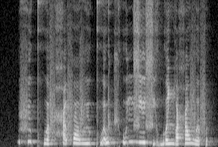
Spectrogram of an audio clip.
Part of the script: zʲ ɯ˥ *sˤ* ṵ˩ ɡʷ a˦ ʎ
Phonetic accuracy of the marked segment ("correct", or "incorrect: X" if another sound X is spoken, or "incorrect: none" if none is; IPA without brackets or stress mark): incorrect: sʲ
